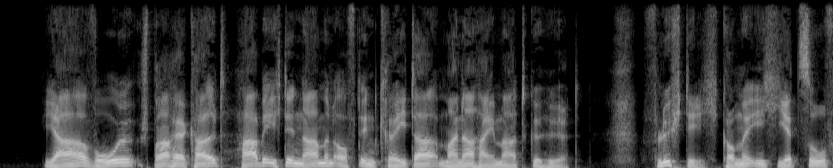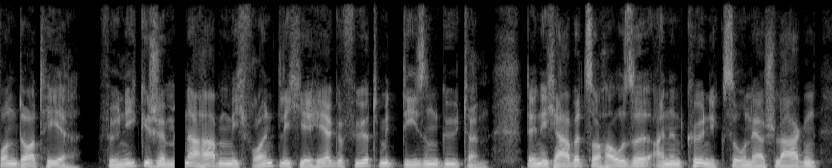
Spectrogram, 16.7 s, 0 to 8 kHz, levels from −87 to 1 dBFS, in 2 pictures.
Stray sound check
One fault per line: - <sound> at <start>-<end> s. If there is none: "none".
- dropout at 10.1-10.2 s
